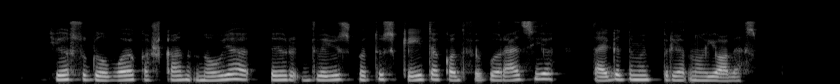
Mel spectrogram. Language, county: Lithuanian, Vilnius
